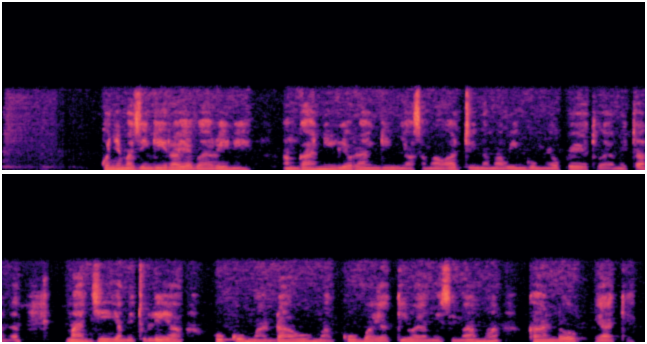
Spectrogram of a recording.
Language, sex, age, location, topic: Swahili, female, 25-35, Mombasa, government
